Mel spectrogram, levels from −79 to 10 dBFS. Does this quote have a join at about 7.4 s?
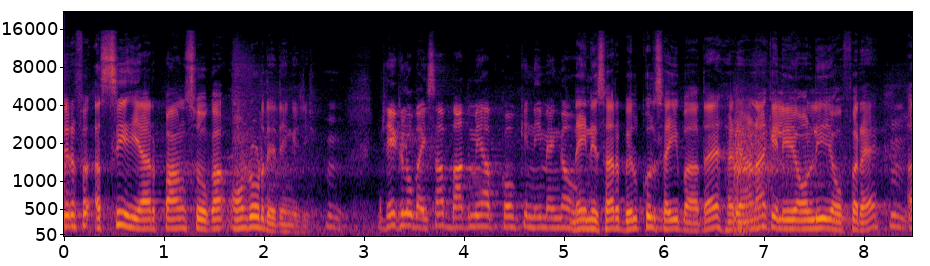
no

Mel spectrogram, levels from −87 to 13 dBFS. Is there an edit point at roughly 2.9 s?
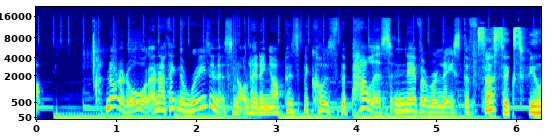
no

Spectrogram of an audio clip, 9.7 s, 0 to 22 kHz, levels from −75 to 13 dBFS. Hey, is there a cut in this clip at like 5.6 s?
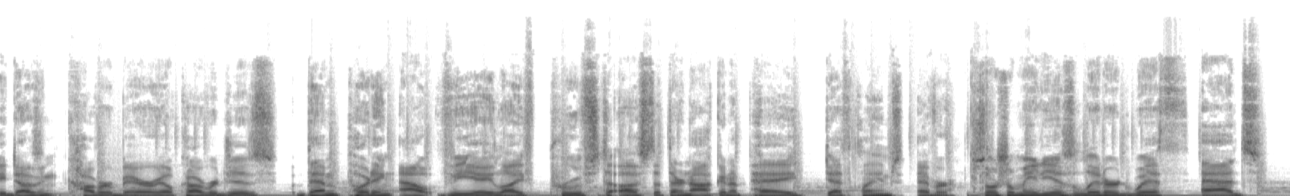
no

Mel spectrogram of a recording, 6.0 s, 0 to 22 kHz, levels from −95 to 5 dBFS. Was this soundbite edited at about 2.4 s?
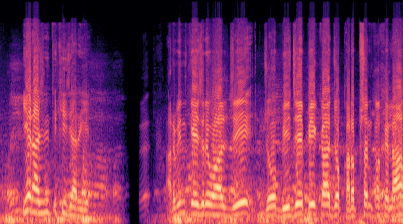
yes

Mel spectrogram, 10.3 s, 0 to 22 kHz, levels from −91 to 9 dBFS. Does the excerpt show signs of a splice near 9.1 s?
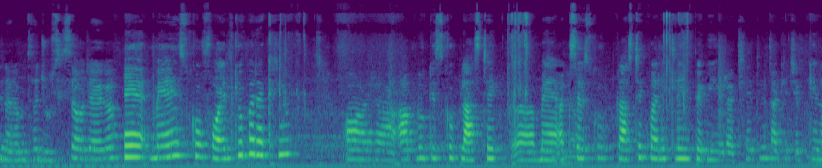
no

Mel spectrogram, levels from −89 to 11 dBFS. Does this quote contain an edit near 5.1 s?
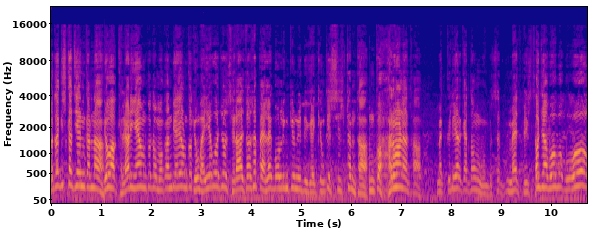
no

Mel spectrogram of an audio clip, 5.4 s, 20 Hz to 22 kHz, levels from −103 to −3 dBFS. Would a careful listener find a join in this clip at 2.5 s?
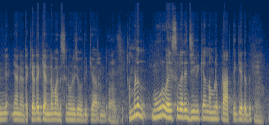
yes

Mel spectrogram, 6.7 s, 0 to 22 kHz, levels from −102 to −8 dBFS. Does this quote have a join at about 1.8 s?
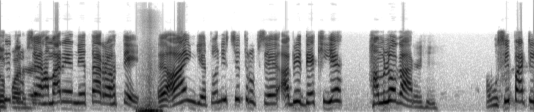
yes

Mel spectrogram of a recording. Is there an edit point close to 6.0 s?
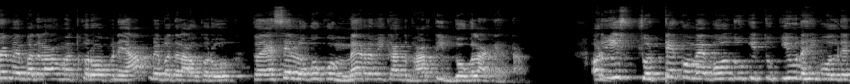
yes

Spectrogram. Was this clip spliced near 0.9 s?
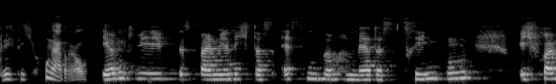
yes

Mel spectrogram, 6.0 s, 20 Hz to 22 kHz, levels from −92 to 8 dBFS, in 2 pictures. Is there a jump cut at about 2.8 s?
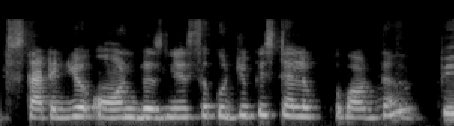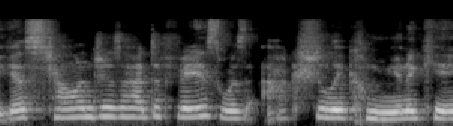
yes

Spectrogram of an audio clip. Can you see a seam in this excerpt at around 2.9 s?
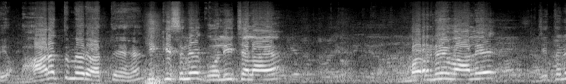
no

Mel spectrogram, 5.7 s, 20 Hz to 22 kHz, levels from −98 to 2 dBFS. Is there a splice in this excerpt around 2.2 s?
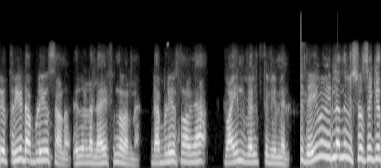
no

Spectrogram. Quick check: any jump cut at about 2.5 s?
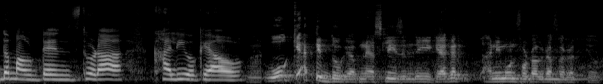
yes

